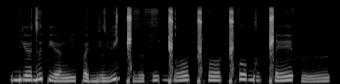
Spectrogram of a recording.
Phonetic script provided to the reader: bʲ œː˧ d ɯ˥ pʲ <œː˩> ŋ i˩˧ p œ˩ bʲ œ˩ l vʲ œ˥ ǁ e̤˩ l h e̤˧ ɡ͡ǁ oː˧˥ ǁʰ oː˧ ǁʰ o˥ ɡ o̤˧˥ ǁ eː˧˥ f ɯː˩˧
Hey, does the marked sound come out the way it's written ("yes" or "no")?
yes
